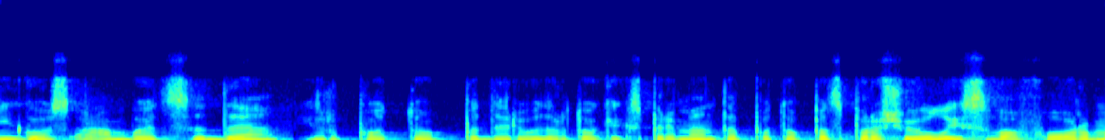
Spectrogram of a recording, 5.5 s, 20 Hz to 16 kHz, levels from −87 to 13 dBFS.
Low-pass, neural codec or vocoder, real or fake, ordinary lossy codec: 7.2 kHz; none; real; Opus, 32 kbps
